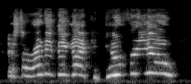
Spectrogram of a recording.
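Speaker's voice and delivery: very high, squeaky mock helper; high-pitched parody of eager service; YouTube employee. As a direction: offer help in an absurd falsetto. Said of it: "Here's a YouTube employee".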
